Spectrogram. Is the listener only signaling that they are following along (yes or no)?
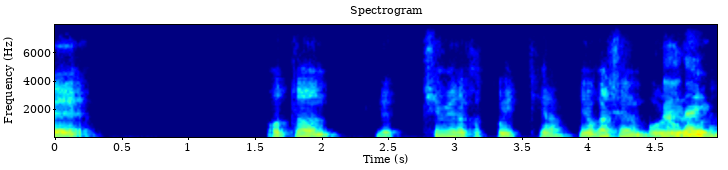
no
